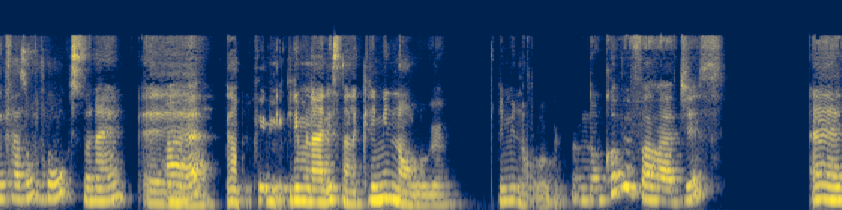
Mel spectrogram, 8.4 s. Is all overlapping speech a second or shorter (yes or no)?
yes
